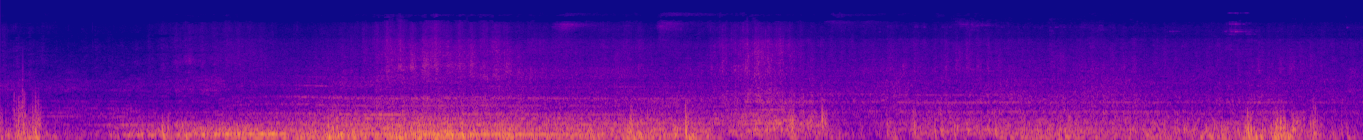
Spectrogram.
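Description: Passenger train passing close by: a diesel locomotive's engine hums steadily as it goes, and the wheels clatter over the rails as the carriages follow, with surges of noise about four and seven seconds in.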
